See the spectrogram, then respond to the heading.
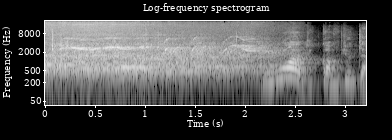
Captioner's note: wild applause and cheering for 22 seconds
